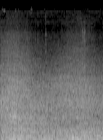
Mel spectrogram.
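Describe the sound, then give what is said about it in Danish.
A steady, low rumble of road traffic, with more and more cars driving past in a continuous wash of engine and tyre noise. It is fairly quiet, with no voices. “Det går op for Geo, at der bliver ved med at komme flere biler, så det vil tage hele dagen at tælle dem.”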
